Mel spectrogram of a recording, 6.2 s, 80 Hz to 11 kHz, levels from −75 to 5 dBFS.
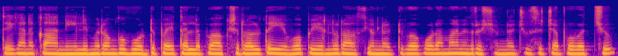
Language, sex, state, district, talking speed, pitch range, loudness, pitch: Telugu, female, Andhra Pradesh, Chittoor, 145 wpm, 195-200 Hz, -12 LUFS, 195 Hz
